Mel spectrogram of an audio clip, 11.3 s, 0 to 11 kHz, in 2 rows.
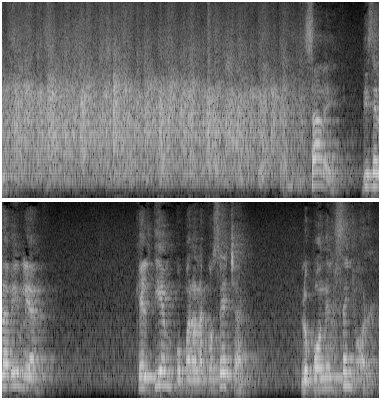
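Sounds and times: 
large crowd applauding: 0.0s - 4.7s
speech: 4.6s - 6.4s, 7.7s - 9.4s, 10.1s - 11.3s.

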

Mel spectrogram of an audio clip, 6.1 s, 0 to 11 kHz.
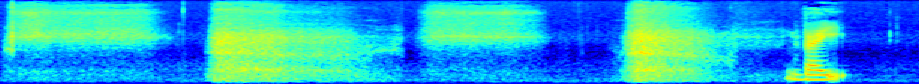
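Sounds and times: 
deep breathing as part of a breathing exercise: 0.0s - 5.3s
speech: 5.3s - 5.7s.

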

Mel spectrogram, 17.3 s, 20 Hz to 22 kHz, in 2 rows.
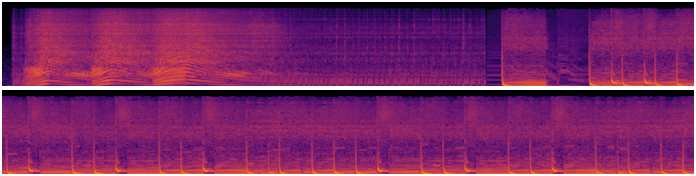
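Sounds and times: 
chainsaw revving and idling: 0.0s - 17.2s.

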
